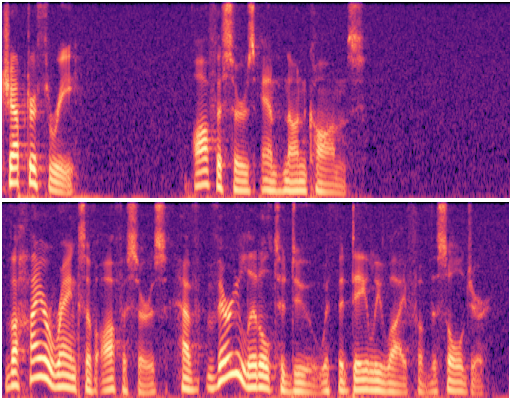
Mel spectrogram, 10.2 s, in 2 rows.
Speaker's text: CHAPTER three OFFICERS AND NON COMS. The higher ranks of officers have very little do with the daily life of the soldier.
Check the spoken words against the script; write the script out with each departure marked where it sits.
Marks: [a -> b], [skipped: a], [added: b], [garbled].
CHAPTER three OFFICERS AND NON COMS. The higher ranks of officers have very little [added: to] do with the daily life of the soldier.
